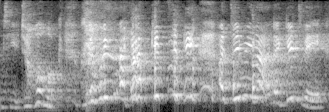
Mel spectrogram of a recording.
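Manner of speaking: laughing. Real, not acted. Laughing while teasing partner.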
